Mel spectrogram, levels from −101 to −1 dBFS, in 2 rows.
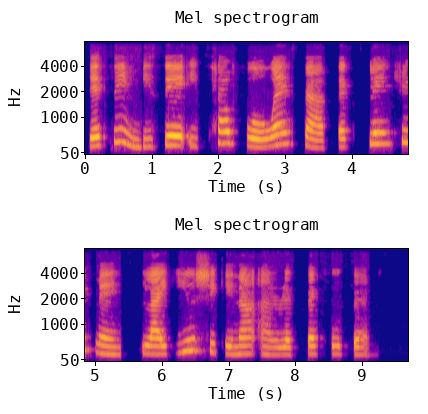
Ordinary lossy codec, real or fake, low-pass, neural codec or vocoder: none; real; 7.2 kHz; none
